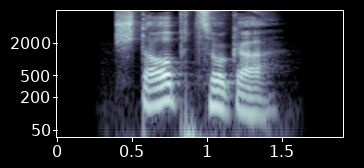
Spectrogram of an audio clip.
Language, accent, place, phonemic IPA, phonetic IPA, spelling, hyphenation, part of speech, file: German, Germany, Berlin, /ˈʃtaʊ̯pˌtsʊkəʁ/, [ˈʃtaʊ̯pʰˌtsʊkʰɐ], Staubzucker, Staub‧zu‧cker, noun, De-Staubzucker.ogg
- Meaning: powdered sugar, icing sugar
